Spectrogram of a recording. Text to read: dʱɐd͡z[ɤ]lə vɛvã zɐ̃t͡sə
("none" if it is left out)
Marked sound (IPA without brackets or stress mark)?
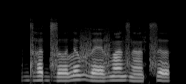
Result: ɤ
